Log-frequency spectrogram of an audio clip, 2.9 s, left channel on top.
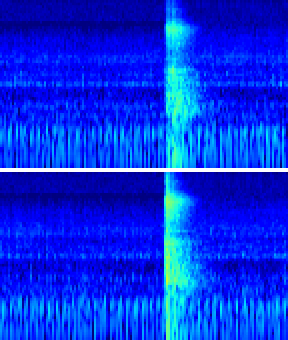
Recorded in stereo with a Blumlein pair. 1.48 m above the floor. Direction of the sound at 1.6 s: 50° right.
